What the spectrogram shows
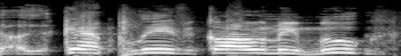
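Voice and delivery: high, pissed-off, furious screaming. Retelling how a buddy reacted while the speaker was working, imitating a screaming shout. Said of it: "He was like screaming and shouting".

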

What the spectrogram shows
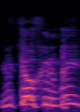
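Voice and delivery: very high, pitched way up. Doing an impression when asked for it: Robert De Niro impression. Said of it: "your Robert De Niro impression".

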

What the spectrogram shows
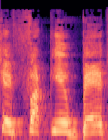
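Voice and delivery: mock crude yell. Describing unruly people in everyone's grill: imitating people yelling. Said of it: "they're yelling".

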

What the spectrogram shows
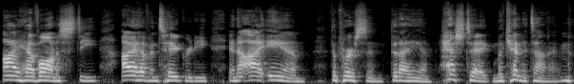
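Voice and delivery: mock rehearsed, scripted-sounding delivery. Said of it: "she's been rehearsing these lines for weeks".

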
